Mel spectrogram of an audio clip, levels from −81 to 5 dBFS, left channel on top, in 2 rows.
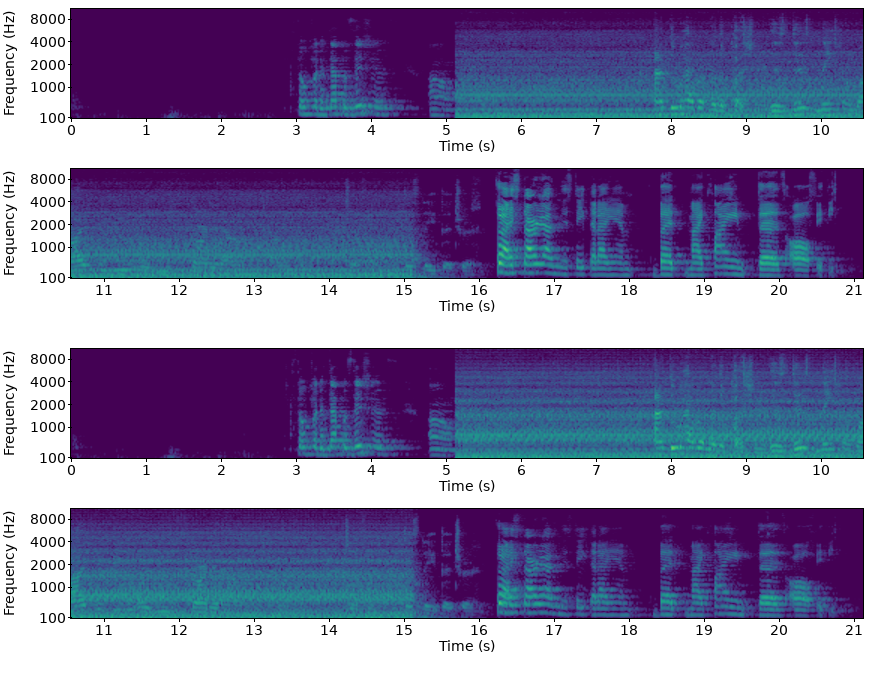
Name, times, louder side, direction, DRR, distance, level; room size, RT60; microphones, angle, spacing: voice 1, 3.0-5.2, right 2 dB, 80° right, 5 dB, 0.9 m, -40 dB
Bus / Idling, 5.1-15.1, right 2 dB, 55° right, 0.9 m, -33 dB
voice 2, 7.6-16.1, right 3 dB, 25° right, 12 dB, 0.5 m, -36 dB
voice 3, 16.2-18.0 18.3-20.8, left 6 dB, 40° left, 13 dB, 0.5 m, -32 dB
9.8 x 9.1 x 5.3 m, 0.91 s
head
